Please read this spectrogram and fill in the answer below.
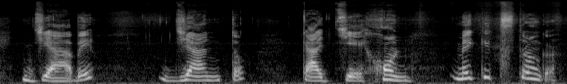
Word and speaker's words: llave: Double L in this case is a strong Y. I have listened a lot of people speaking Spanish, foreigners speaking Spanish, that these letters pronounce it like you will pronounce yellow or yawn. No, in Spanish we have to make it strong.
